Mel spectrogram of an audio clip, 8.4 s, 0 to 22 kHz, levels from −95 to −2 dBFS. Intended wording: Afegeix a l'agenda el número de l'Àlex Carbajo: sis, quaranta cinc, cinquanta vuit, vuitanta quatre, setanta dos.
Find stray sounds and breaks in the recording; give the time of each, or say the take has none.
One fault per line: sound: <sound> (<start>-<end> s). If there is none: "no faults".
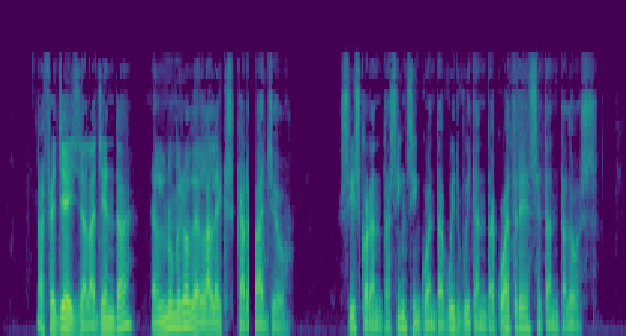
sound: dropout (3.3-3.4 s)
